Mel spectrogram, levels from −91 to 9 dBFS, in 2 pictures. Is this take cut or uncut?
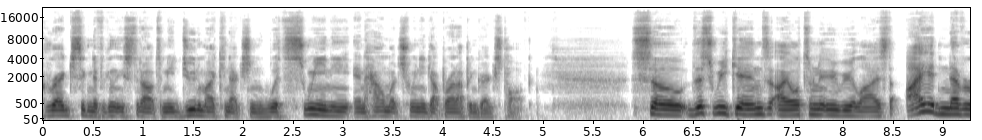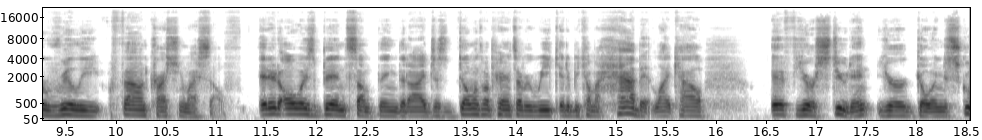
uncut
